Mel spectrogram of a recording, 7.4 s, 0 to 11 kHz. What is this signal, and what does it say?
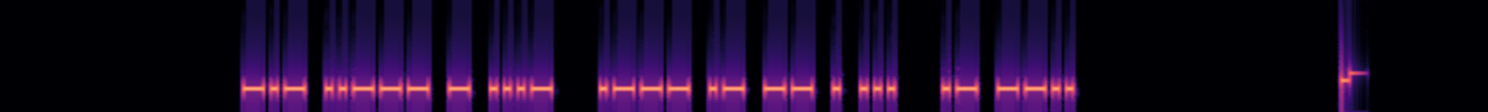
Morse code, heard as a keyed tone, about 34 wpm, 700 Hz. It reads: K2TV JAMES AZ
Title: K1USN SST QSO Practice - 35wpm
